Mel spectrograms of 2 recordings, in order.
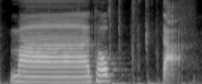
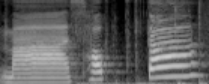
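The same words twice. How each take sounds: First: The final consonant links over as a d sound. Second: The final consonant links over as an s sound. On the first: The speaker calls it right. "It is number two" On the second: The speaker calls it wrong. "Number one"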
